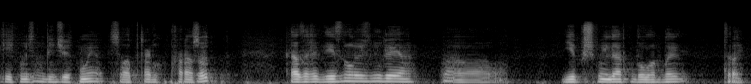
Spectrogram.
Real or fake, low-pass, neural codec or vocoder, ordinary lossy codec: fake; none; codec, 16 kHz, 1 kbps, FunCodec, trained on Chinese and English, 50 frames a second; none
